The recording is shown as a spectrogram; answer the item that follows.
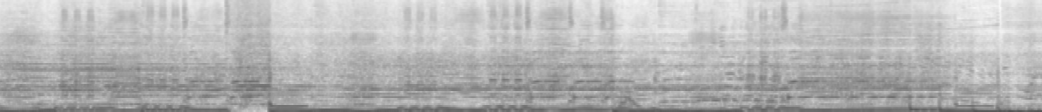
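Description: Loud DJ set of electronic music mixed live on turntables, with a heavy bass line stepping between notes. The bass drops out for a moment about two and a half seconds in, then comes back.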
